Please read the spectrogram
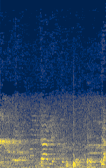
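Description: Children playing and calling out: several short voice calls over a general hubbub of play.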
